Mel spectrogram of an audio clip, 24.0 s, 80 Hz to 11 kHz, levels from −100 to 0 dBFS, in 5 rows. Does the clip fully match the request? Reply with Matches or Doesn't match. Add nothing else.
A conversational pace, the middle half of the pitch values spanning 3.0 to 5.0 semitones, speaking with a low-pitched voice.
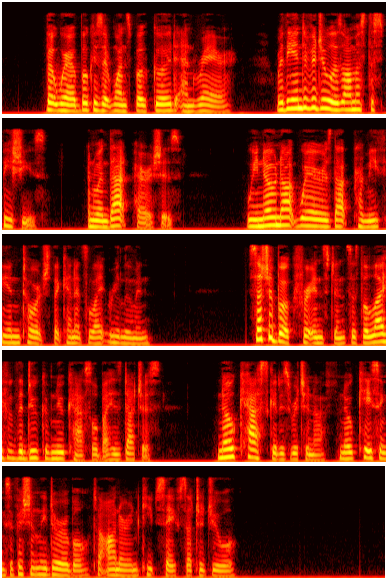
Doesn't match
